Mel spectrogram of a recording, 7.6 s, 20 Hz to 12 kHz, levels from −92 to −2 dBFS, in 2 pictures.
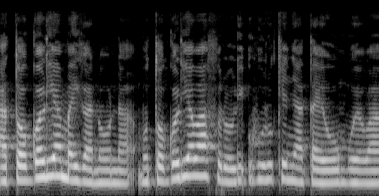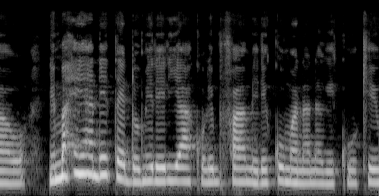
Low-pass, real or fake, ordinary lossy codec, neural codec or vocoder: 9.9 kHz; fake; none; vocoder, 22.05 kHz, 80 mel bands, Vocos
